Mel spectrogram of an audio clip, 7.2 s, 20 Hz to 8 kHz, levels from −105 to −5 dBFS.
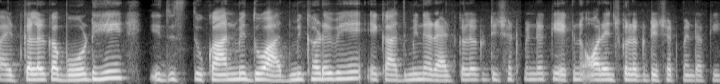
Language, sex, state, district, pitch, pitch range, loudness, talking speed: Hindi, female, Chhattisgarh, Bilaspur, 195 Hz, 185-200 Hz, -20 LUFS, 265 wpm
